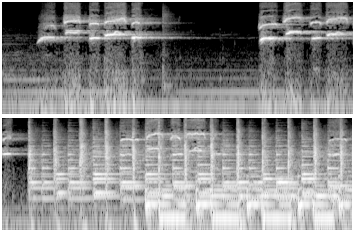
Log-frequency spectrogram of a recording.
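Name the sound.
whistle being blown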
